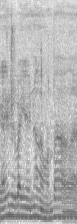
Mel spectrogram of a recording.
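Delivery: half-hearted snooty brag; mock flaunting. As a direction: lightly mimic her showing off. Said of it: "flaunting, like, wealth".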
